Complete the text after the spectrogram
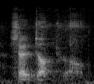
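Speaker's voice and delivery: ordinary delivery, nothing marked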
